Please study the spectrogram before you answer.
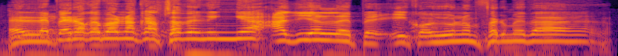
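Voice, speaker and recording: A man's voice: high-pitched, moderate pace, vocal fry, a crowd in the background. A man telling a joke, laughing through the punchlines and shifting his voice for the characters.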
